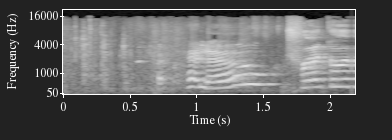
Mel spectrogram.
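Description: A wooden front door being unlatched and swung open, then, about a second in, voices calling out a drawn-out sing-song 'trick or treat'.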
